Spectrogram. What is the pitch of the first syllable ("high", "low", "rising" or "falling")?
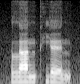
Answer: high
